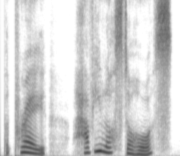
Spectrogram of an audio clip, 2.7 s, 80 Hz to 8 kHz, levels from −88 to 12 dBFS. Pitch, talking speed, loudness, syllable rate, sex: 245 Hz, 155 wpm, -20 LUFS, 4.1 syllables/s, female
